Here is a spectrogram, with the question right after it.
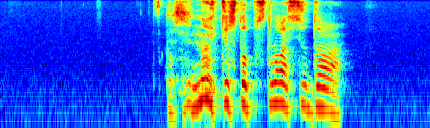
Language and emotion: Russian, angry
